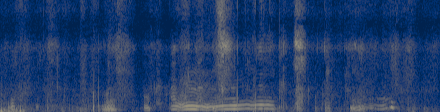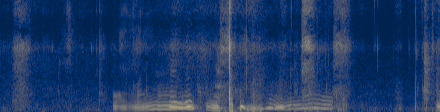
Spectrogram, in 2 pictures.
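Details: Chihuahuas wrestling give wavering, whiny grumbles that rise and fall in two long bursts, with a short pause between them and faint rustling indoors.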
